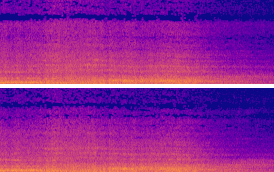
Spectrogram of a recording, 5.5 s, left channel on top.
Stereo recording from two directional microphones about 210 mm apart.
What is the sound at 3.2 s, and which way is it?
Vehicle, 45° left (ahead or behind).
